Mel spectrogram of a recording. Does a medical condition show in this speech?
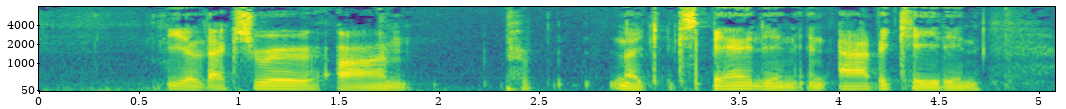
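Yes: severe to profound hearing loss, sensorineural hearing loss; lost many language skills from late diagnosis.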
